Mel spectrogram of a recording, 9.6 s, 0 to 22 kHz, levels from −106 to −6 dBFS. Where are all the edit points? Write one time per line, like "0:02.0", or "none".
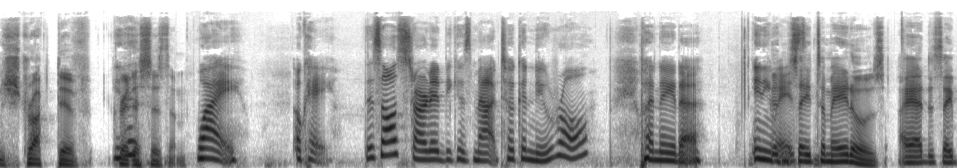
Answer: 0:02.9
0:06.4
